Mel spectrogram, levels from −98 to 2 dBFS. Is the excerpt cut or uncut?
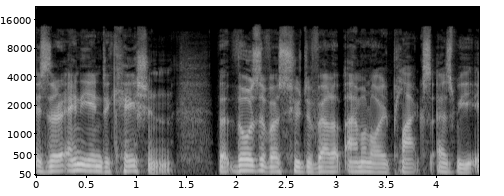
uncut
